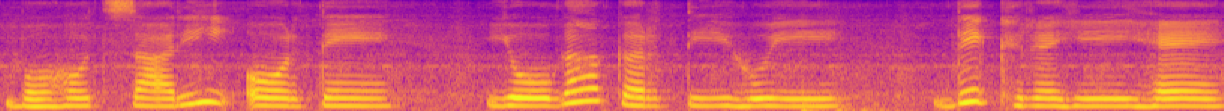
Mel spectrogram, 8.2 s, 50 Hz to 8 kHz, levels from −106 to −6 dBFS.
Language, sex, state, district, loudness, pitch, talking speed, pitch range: Hindi, female, Madhya Pradesh, Dhar, -15 LUFS, 200 Hz, 65 wpm, 195-210 Hz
